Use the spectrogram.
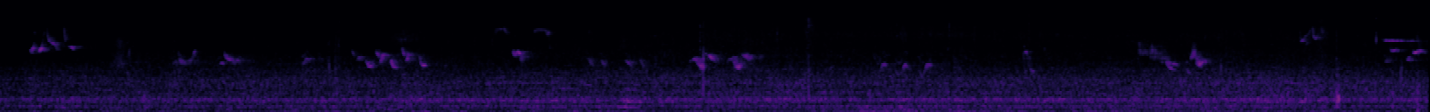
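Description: Honey bees buzz at an open hive during a brood inspection, a dense, continuous hum with individual bees whirring close by, soft and steady without talk.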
